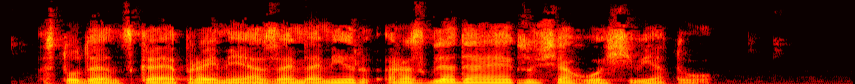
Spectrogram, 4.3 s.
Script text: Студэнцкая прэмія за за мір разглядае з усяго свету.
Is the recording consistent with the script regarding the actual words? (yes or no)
yes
